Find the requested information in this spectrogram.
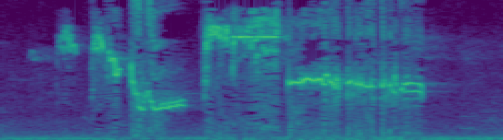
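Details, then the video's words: European robin giving thin, very high whistled notes that slide down, followed by long, sustained high tones and a steadier mid-high whistle, over a low background rumble. "Canto Robin"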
